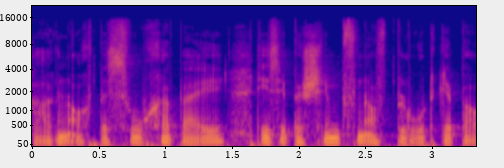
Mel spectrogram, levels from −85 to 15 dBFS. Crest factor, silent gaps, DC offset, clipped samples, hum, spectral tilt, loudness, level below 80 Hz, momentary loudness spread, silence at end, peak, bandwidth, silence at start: 18 dB; none; under 0.1%; under 0.1%; none; -5.5 dB/octave; -25 LUFS; -36 dBFS; 6 LU; 0 s; -8 dBFS; 15.5 kHz; 0 s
